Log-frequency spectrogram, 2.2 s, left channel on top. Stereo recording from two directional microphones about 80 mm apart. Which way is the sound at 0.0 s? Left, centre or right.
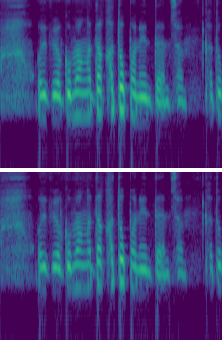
Left.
